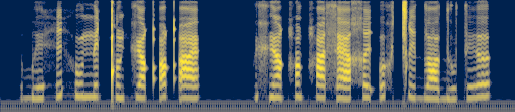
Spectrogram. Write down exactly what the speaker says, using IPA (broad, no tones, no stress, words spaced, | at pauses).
be̤hi huneǃõ kʲuqʼuqʼæ | xʲũə̯qʰõqʰæ sæχiʔoxǀi dɒ dṳte̤ə̯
